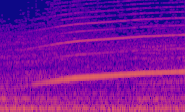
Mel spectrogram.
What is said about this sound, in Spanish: Escucho el aullido de una ambulancia en el exterior.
